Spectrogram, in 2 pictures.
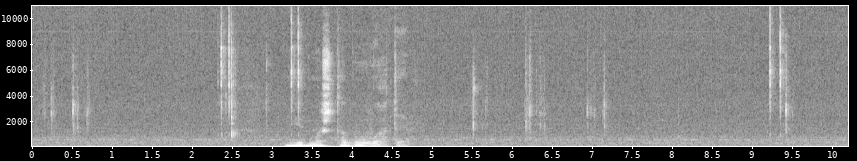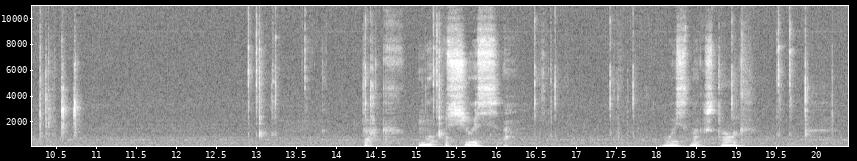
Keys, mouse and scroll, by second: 0.3 s, 3.3 click, 5.6 r, 10.5 g, 13.4-15.3 middle drag, 15.3 click, 16.0-20.4 middle drag.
